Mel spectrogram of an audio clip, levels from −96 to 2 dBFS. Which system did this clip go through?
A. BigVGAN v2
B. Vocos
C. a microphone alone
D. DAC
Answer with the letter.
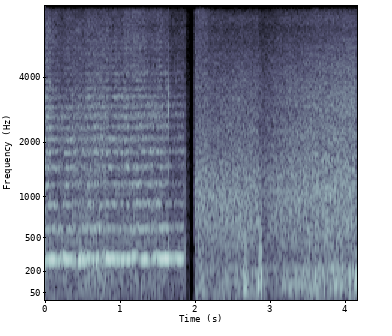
B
